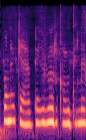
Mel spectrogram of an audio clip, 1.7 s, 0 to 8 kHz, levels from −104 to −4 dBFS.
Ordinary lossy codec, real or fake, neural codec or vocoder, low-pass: none; fake; codec, 16 kHz, 4 kbps, X-Codec, HuBERT features, trained on general audio; 7.2 kHz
